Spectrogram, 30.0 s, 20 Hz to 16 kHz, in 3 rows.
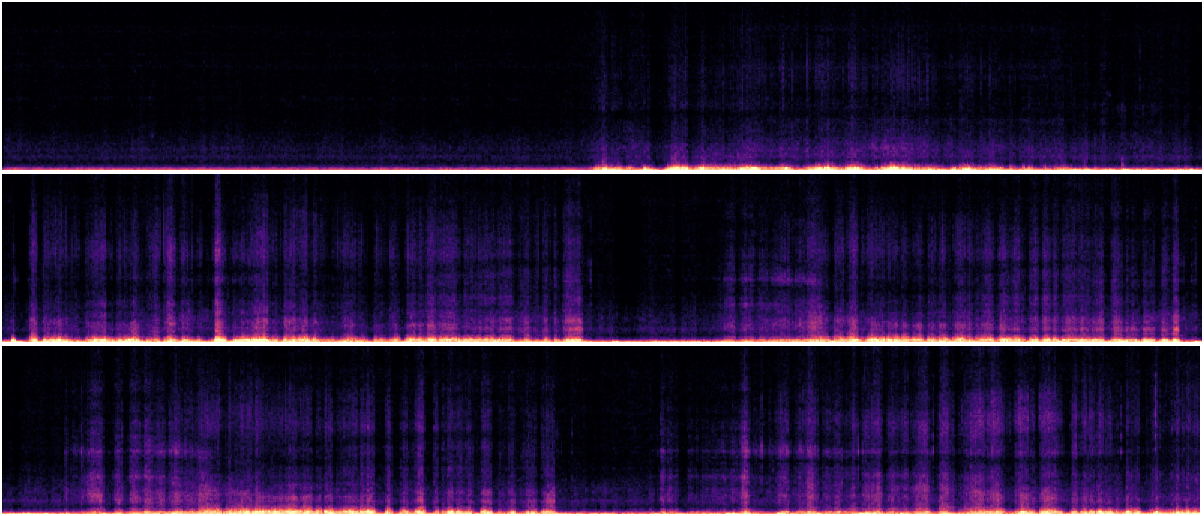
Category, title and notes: Sound effects > Other
I wanted to have a sample of a traditional scratching, brushing trigger that ASMRtists could loop, layer, and use (as well as anybody else, of course!) If you'd like them- I have some recommendations on using it for ASMR and relaxation oriented stuff! Using it as-is as a mono track is great, but I think it gets extra tingly when you layer it onto two tracks, offset the timing by anywhere from seconds to minutes, and set one track to 90% L and the other the 90% R (90% gets you a 'closer' sound with this than 100% L/R panning!) Would love to hear anything you use this in, but not required!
